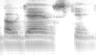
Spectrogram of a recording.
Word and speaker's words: Bodansky: Oh, they may sound more like how you pronounced it, but I pronounce it Bodansky.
